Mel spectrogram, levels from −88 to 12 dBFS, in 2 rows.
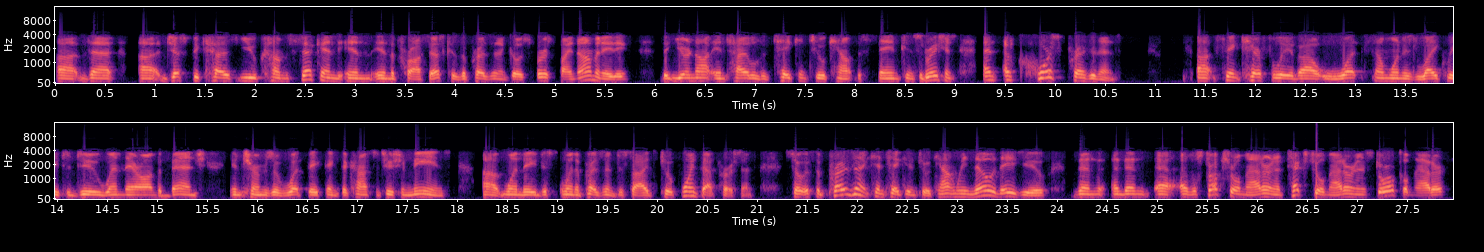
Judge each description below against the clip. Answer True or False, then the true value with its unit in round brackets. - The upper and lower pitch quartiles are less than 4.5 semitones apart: True (3.1 semitones)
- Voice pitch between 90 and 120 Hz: False (135 Hz)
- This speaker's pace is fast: True (215 wpm)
